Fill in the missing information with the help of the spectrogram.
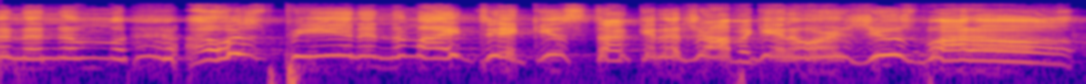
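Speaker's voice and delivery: frantic high-pitched shouted confession, near tears; panicked confession to the cop, high wailing shout. Retold or imitated.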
